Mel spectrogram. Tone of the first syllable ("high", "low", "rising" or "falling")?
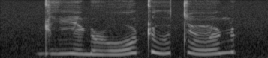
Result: low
